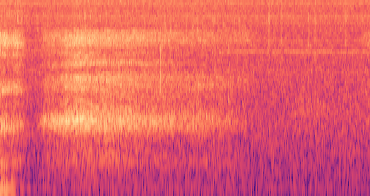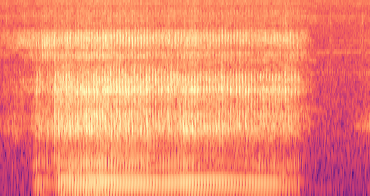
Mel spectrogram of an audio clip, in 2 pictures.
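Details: Labrador Retriever snoring: a soft, airy breath at first, then a loud, low, rattling snore that lasts about two seconds before it falls quiet again.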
